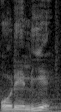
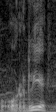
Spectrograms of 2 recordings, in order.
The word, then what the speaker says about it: Orélie: Mira, primero quería mencionar que muchas personas le dicen Orelié. ¿Ya? Mira, yo decía, ¿por qué le dicen Orelié si es Orlié?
